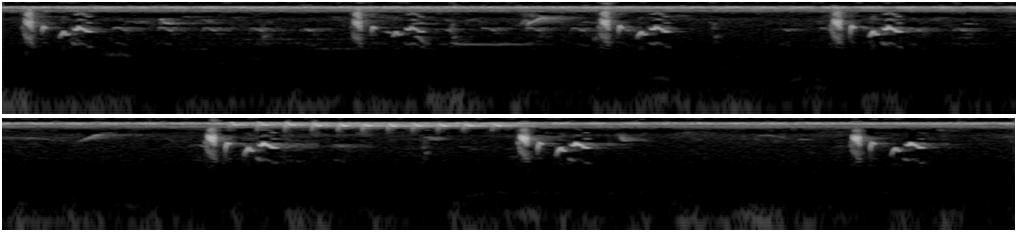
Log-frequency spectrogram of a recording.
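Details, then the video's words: Sooty-headed bulbul lured for trapping with a racik; sharp, short downslurred chirps repeat roughly every one to one and a half seconds, some doubled, above a continuous shrill tone and faint low background noise. "mikat burung kutilang memakai racik memang handal"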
